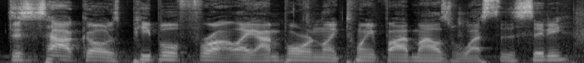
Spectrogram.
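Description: A man's voice: medium pitch, fast talker, a bit bright. A man with a Chicago accent, co-hosting a casual podcast in a studio, dry and offhand. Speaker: podcast co-host.

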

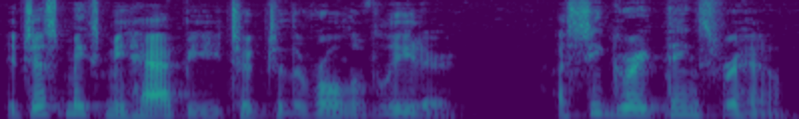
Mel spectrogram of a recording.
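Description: A man's voice: mid-range voice, wildly swooping pitch, a little fast, a little mellow, slightly rough, exaggerated voice. A man voicing a proud, eager male superhero team coach in an audiobook, chatty and emphatic.

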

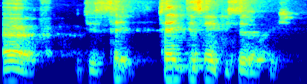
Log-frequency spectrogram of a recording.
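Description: A middle-aged man with a big, lowish voice talks loosely and animatedly, full of slang, as he hosts his live commentary show. He speaks into an earphone mic, and the small room around him rings with echo. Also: normal speed, darkish tone. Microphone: wired earphone mic. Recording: echoey room.

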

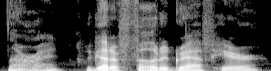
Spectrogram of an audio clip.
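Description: A man in his thirties talks in a loose, rambling way, often cutting himself off mid-sentence. His voice has a gravelly edge and a slightly sore throat. It is recorded close on a headset mic in a small, dry room. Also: mid-range voice, normal speed, a little mellow, no room sound. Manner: rambling, self-interrupting, chatty. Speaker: artist reviewing viewer art. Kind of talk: casual livestream commentary. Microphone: headset with boom mic.

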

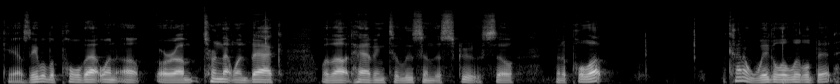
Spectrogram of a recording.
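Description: A middle-aged man talks through a repair in a casual way. His voice sits fairly low and has a relaxed, dark tone. He explains deliberately, one step at a time. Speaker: DIY repair demonstrator. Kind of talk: casual hands-on tutorial narration. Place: indoor home workshop.

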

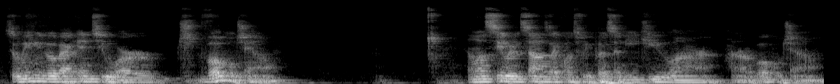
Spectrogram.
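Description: A man's voice: on the low side, gravelly, dark tone. A man giving a casual hands-on tutorial, talking through each step unhurriedly as he works as a sound instructor. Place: indoor room with sound system. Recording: roomy, distant mic, PA sound.

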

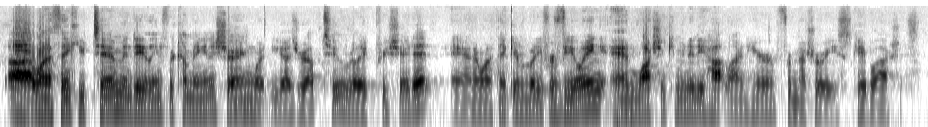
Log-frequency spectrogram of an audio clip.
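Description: A middle-aged man hosts a casual studio interview. He speaks quickly, in a mid-pitched voice. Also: steady tone, a little mellow. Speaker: talk show host. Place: small TV studio, indoors.

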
